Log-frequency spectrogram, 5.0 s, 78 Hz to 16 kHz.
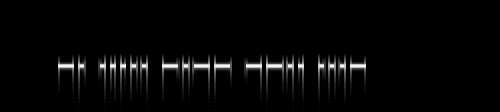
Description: Morse code, heard as a keyed tone, about 22 wpm, 700 Hz. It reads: N5YZV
